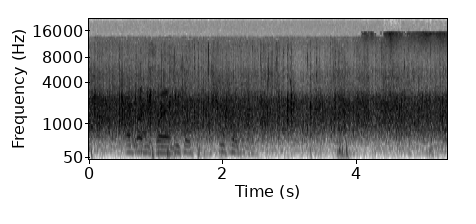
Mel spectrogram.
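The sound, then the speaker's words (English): Members of a church audience applaud during a service, producing steady, dense clapping that stays even throughout while a voice speaks briefly over it. “I wonder if we can put our hands together and thank the Lord for bringing Brother Chester to the house of God.”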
